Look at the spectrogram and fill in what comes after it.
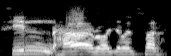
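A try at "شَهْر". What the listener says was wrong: না, শিন। তালু থেকে উচ্চারিত হয় শিন। সার হবে না, শাহ। শিনটি উচ্চারণ হচ্ছে না, শিনটি বেশি বেশি করে মশ করবেন।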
